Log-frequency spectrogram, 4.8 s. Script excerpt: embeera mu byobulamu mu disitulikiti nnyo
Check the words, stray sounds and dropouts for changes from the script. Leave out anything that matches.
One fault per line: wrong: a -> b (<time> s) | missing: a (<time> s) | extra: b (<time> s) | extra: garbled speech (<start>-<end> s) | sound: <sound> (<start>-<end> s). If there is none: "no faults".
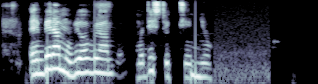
no faults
